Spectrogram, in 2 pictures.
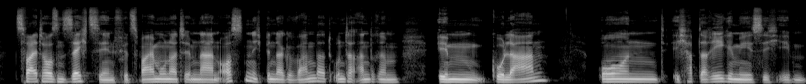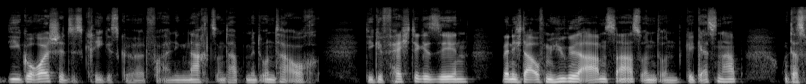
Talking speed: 190 wpm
